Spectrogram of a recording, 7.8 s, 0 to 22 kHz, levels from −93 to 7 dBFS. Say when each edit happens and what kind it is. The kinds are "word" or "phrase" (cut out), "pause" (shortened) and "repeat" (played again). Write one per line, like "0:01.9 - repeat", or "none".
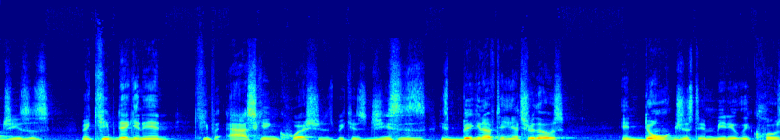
0:04.3 - pause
